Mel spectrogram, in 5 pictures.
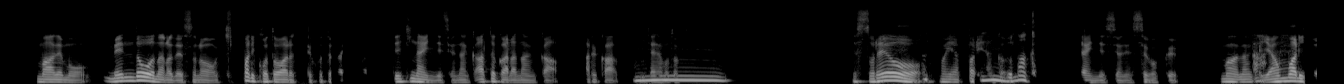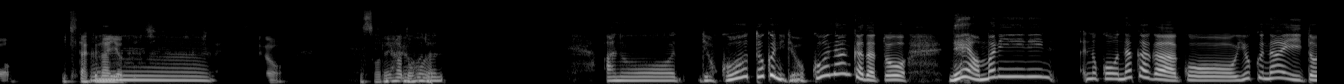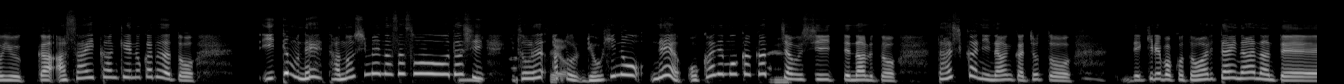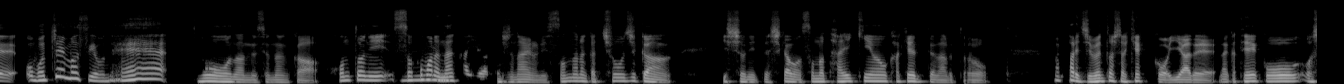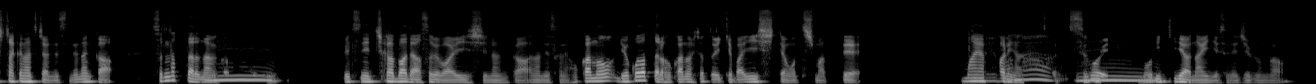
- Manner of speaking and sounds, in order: other background noise
- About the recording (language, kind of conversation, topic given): Japanese, advice, 優しく、はっきり断るにはどうすればいいですか？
